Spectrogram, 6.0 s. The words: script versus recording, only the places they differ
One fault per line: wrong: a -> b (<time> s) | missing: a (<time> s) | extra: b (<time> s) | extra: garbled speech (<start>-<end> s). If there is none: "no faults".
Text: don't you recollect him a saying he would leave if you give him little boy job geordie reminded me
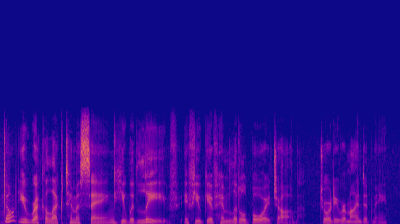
no faults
